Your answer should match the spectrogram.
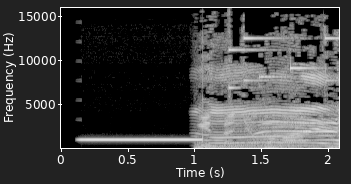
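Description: A steady 1 kHz test-tone beep, the classic colour-bars tone, lasting about a second, then cut off as music with a voice sliding in pitch begins.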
